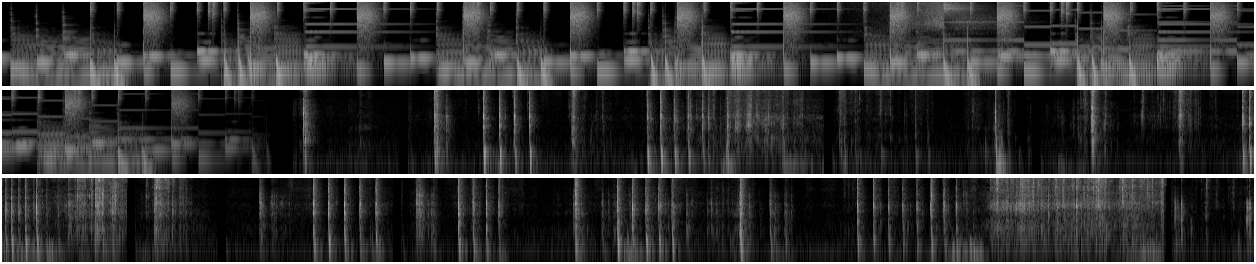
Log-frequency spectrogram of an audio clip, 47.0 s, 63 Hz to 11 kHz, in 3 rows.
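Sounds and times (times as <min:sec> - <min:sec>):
rustling and crinkling: 0:24.4 - 0:35.2, 0:39.6 - 0:42.0, 0:43.2 - 0:46.9.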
